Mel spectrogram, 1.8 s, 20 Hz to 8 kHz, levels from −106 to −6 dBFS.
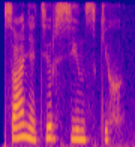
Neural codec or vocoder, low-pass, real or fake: none; 7.2 kHz; real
